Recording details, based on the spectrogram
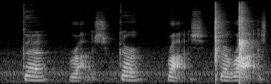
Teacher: word garage remember it's not garage it's not garage it's garage the g is very soft it's very gentle and um the emphasis is on the go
